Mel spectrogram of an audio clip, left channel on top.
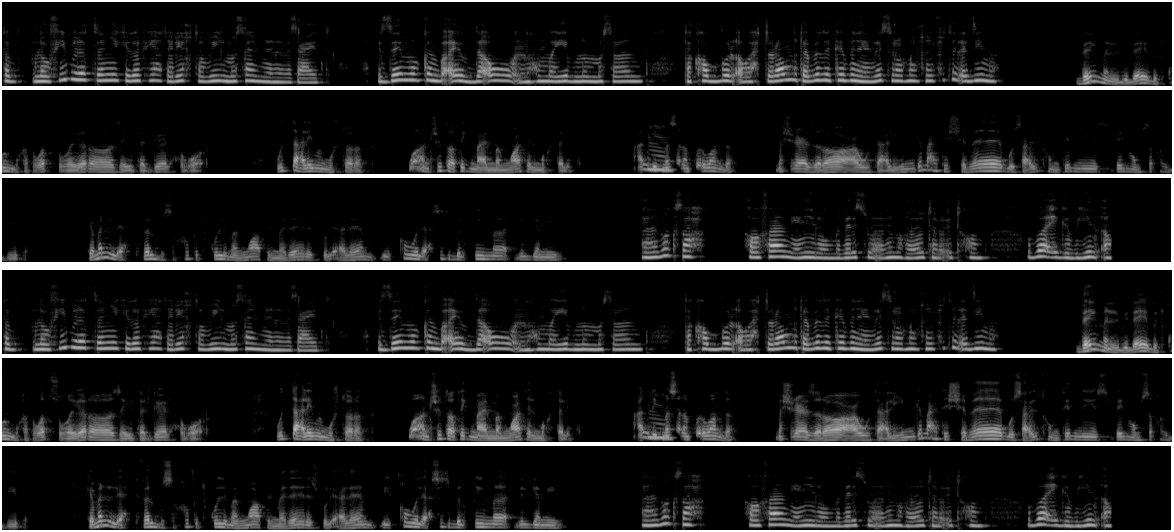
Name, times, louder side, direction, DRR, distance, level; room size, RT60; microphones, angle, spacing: voice 1, 0.0-3.2 3.8-6.4 6.8-10.0 18.1-18.4 29.8-30.4 30.8-33.3 33.7-34.5, left 1 dB, 15° left, 3.3 m, -29 dB
voice 2, 10.7-13.7 14.4-15.3 15.8-17.4 18.0-19.0 19.4-23.6 24.3-29.0, right 3 dB, 60° right, 1.5 m, -34 dB
head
